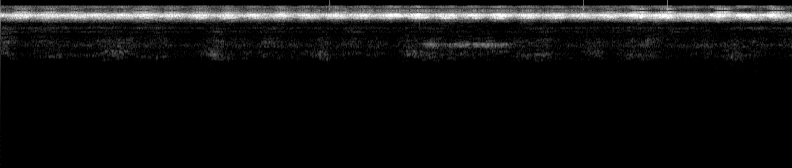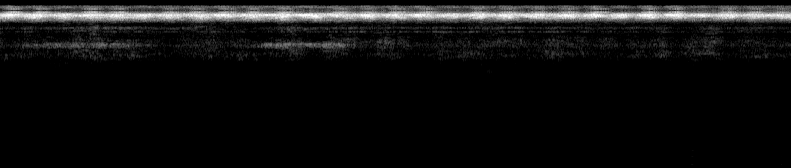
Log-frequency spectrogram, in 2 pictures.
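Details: Crickets at night keep up an even, thin, high trill throughout, while lower, softer chirp bursts recur at irregular intervals of a few seconds. A few tiny clicks and a dull low hum are also present.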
